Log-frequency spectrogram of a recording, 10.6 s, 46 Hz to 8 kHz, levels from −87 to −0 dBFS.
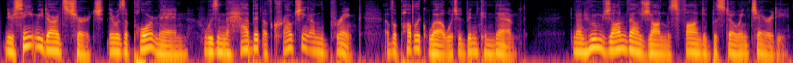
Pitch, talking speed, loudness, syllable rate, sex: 115 Hz, 210 wpm, -18 LUFS, 5.2 syllables/s, male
